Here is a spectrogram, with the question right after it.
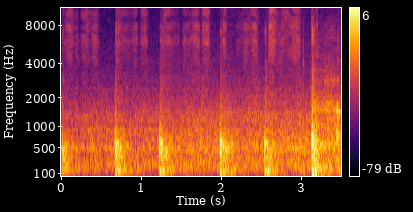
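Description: Chalk or marker strokes on a classroom board during a grammar lesson, six firm scratching bursts in an even rhythm, close and clear with short pauses between them.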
